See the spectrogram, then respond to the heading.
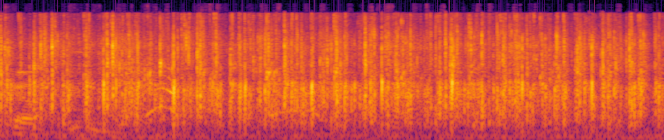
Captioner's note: applauding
